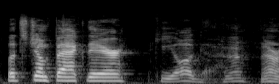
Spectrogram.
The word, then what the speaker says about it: Geauga: It's pronounced Geauga.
